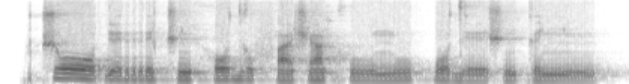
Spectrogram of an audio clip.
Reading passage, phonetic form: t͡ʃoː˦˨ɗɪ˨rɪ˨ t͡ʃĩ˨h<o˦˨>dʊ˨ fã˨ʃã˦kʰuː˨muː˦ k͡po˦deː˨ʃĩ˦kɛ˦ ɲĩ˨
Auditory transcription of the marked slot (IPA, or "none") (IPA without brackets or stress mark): o˦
